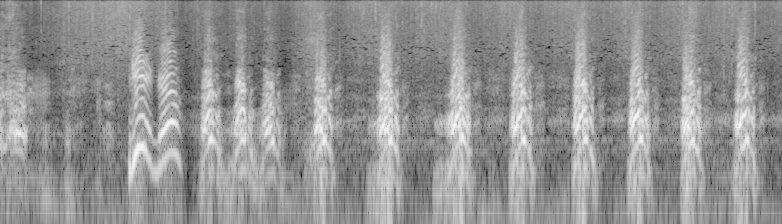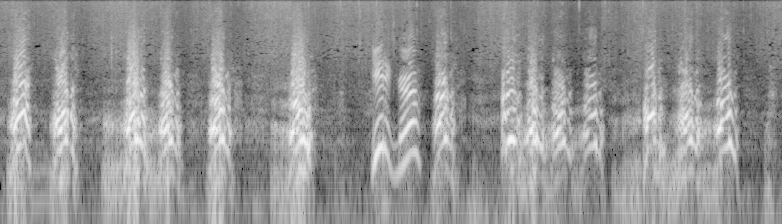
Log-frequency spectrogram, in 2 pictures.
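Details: Nearly two-year-old female black and tan coonhound in UKC show training gives a long run of short, ringing harmonic barks, roughly two per second, some in quick doubled bursts, with brief pauses near the middle.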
